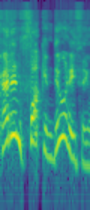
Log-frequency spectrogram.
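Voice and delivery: angry protest. Retold or imitated. To the monitor who blames him, rising angry protest. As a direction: snap back, fed up and innocent. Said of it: "now I'm getting pissed".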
